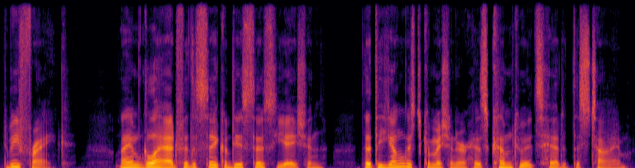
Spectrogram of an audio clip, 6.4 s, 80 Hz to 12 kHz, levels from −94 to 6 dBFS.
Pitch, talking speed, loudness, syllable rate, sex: 140 Hz, 225 wpm, -19 LUFS, 5.7 syllables/s, male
